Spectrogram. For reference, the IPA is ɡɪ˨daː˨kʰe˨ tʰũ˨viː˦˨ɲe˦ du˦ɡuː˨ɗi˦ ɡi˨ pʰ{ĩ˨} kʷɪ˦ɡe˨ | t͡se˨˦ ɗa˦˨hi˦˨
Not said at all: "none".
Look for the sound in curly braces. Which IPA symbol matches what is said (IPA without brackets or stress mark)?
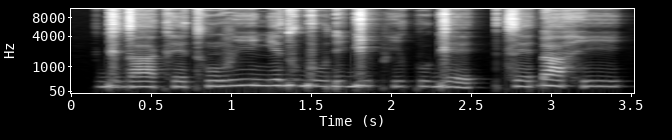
i˨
